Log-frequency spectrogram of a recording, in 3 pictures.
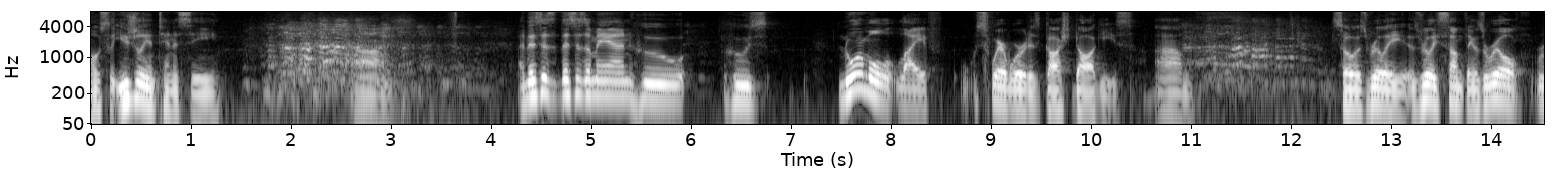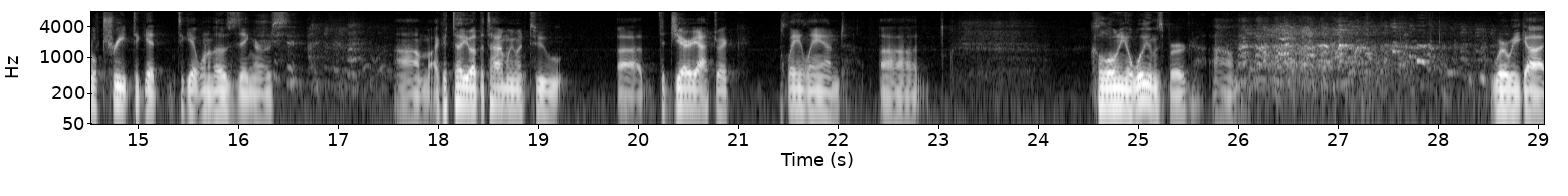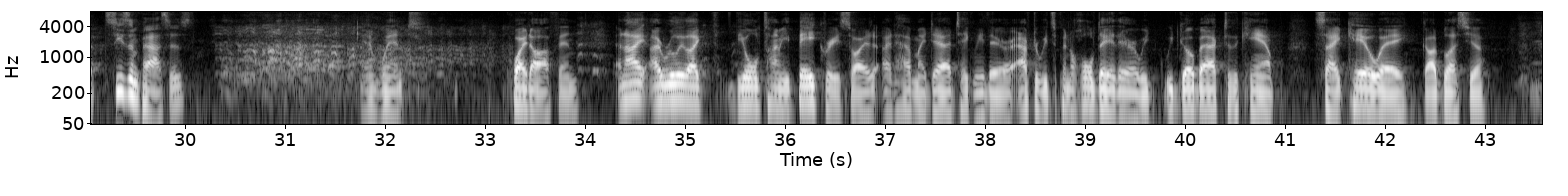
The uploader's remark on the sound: This story was recorded live on 21 June 2017 at Buntport Theater in Denver, Colorado.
